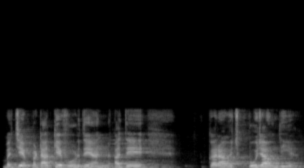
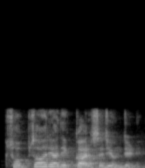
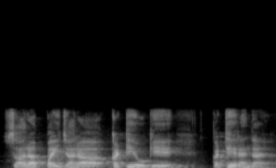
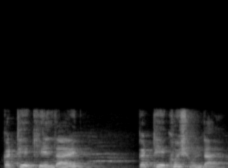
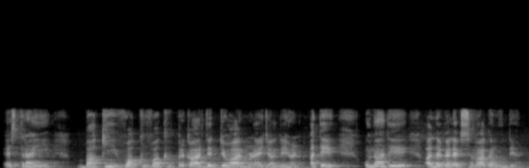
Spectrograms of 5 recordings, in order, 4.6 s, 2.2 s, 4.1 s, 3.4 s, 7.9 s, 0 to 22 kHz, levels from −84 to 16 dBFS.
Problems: background sounds at intervals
